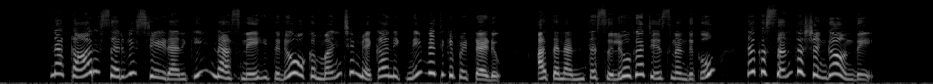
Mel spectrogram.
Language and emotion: Telugu, happy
